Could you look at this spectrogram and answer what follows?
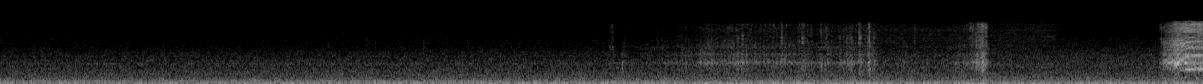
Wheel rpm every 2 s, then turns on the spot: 0, 0, 0, 20, 10, 20.
6-10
